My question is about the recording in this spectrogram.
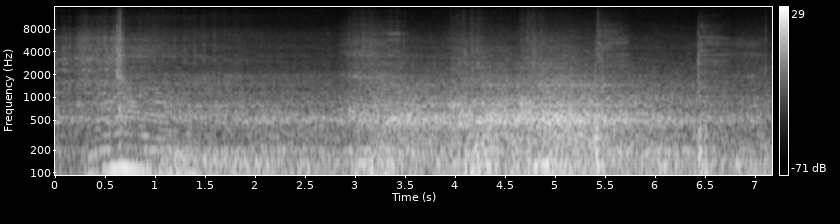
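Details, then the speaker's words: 1979 Cadillac Coupe DeVille, 7.0 L 425 cu in V8, about 68,000 miles, parked 27 years; first start on five gallons of fresh gasoline after pumping the gas. Catches after some cranking, then a low, uneven rumble with surges, not running cleanly: hard start, rough running. "It's not running great. Not surprised."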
